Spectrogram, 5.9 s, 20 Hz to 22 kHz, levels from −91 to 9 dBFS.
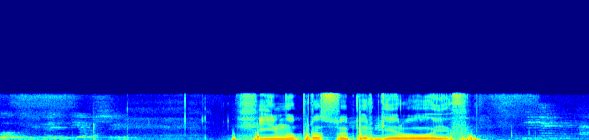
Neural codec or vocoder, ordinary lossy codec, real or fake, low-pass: none; none; real; 7.2 kHz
